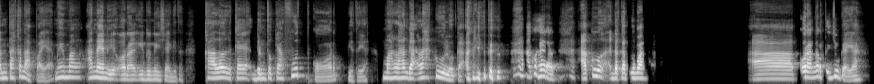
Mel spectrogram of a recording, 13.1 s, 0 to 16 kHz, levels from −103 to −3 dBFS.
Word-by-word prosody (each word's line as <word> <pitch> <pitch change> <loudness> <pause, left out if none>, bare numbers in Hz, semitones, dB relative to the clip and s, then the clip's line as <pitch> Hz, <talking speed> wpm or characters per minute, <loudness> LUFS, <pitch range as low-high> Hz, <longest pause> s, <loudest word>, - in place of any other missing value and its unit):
Entah 195 +1 -1
kenapa 215 -4 -2
ya, - - -12
memang 220 0 -1 0.2
aneh 210 0 +3
nih 165 - 0
orang 150 -1 -1
Indonesia 150 -2 -6
gitu. 110 - -17 0.4
Kalau 195 +1 +4 0.2
kayak 185 -1 -1
bentuknya 180 +1 -1
food 285 +2 -1 0.2
court 115 +1 -8 0.2
gitu 115 - -13
ya, - - -14 0.3
malah 200 0 +2
nggak 190 -2 +2
laku 210 +3 -2
loh, 140 - +1
Kak, - - -7 0.2
gitu. 190 - +3 0.5
Aku 225 - -1
heran 255 - +4 0.4
aku, 180 +9 +1
eee, - - -8
dekat 185 -1 +4
rumah 195 -1 +6 1.6
Eee, 170 +1 +1
kurang 215 -1 +7
ngerti 225 -3 0
juga 235 - 0
ya. 135 +2 -5
190 Hz, 150 wpm, -23 LUFS, 165-210 Hz, 1.6 s, kurang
